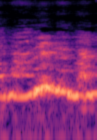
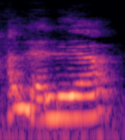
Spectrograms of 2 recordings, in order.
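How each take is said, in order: First: It is said very fast. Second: It is said at a normal speed.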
